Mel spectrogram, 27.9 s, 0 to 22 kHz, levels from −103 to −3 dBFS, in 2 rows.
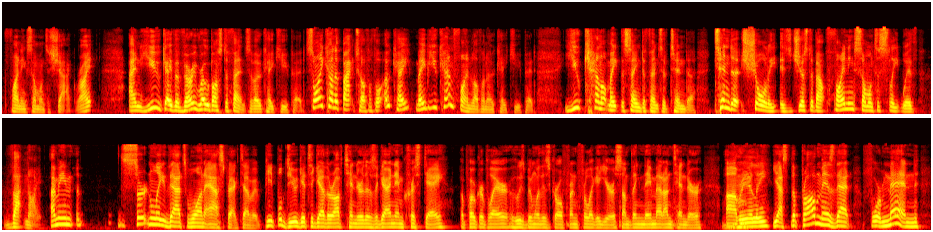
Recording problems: garbled, watery; slightly; nothing above 8.5 kHz

